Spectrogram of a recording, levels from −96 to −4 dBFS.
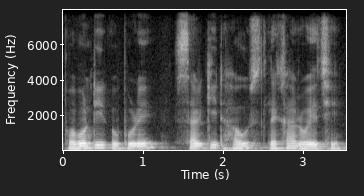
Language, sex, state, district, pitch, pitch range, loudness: Bengali, male, West Bengal, Cooch Behar, 130 Hz, 125-135 Hz, -16 LUFS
